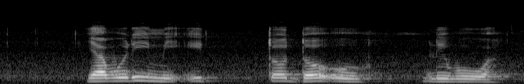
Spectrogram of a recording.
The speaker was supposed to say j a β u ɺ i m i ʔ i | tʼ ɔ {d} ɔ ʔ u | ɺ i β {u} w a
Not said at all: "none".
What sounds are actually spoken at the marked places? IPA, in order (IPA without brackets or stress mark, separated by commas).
d, uː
